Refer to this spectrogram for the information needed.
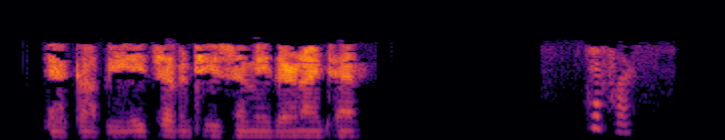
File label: Mesa PD Central Dispatch, scanner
